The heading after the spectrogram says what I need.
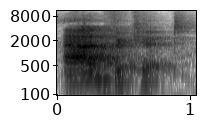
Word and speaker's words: advocate: It's not advocate, it's advocate. Advocate.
